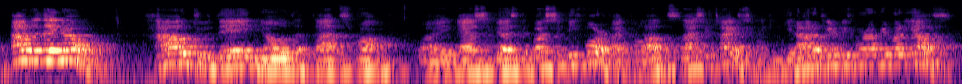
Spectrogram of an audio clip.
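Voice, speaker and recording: A man's voice: fairly high pitch, lively intonation, fairly quick, hardly any pauses, a little mellow, slight background noise. A man giving a conversational lecture to a live audience, questioning the crowd and joking as he goes. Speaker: attorney giving a presentation. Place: large hall. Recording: echoey hall, heard from a distance.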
